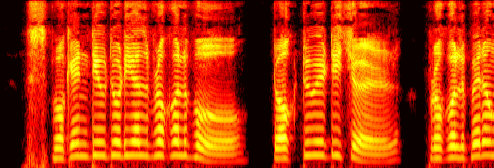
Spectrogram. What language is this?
Bangla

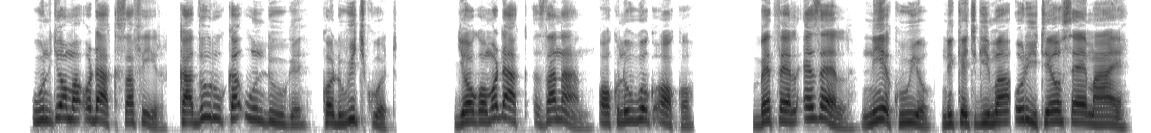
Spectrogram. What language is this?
Luo (Kenya and Tanzania)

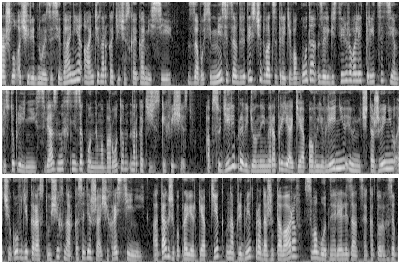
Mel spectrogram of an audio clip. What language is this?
Russian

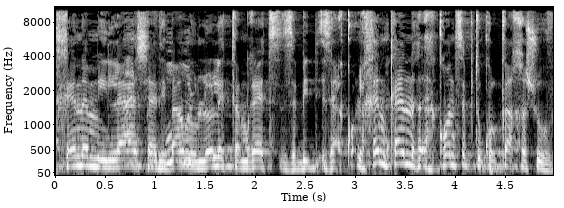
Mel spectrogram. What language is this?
Hebrew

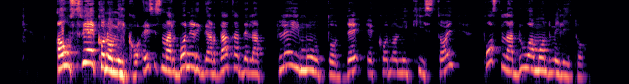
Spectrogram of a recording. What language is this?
Esperanto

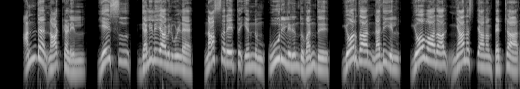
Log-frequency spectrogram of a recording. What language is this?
Tamil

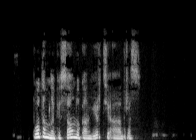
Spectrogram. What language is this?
Belarusian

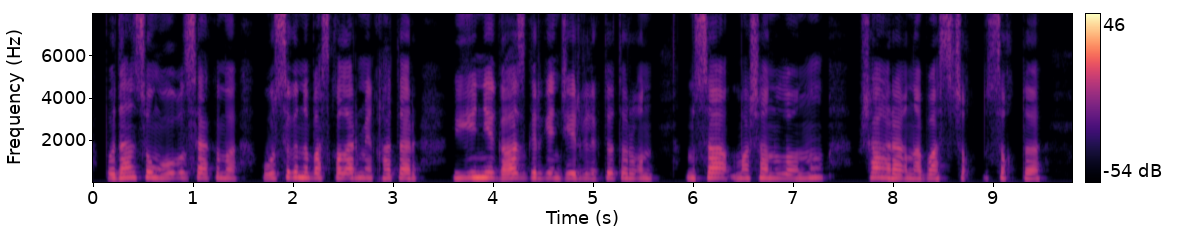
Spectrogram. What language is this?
Kazakh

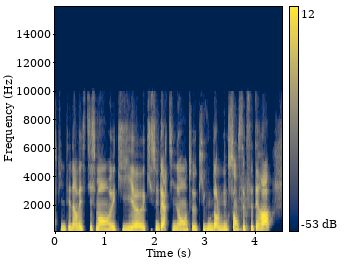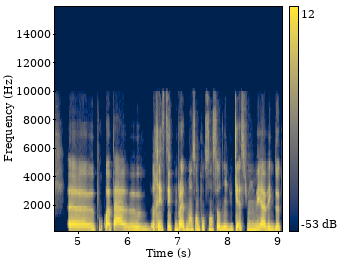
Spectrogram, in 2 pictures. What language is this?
French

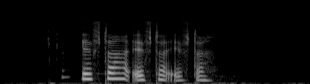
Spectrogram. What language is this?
Danish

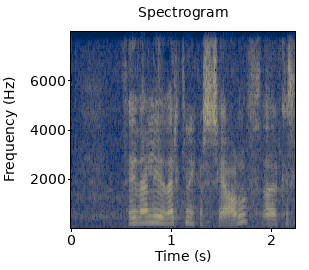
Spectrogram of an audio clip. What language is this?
Icelandic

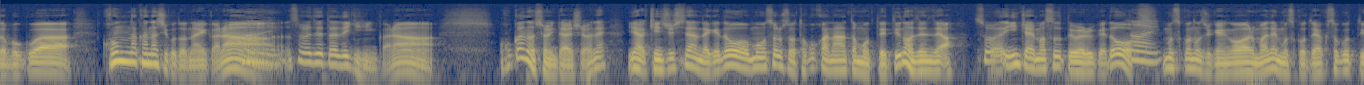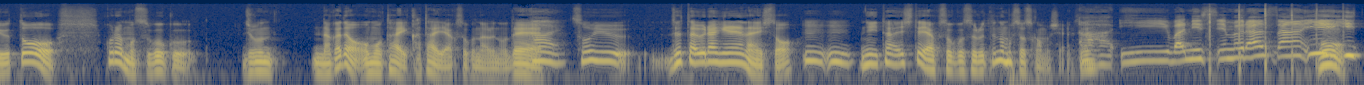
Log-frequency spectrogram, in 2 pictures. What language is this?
Japanese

